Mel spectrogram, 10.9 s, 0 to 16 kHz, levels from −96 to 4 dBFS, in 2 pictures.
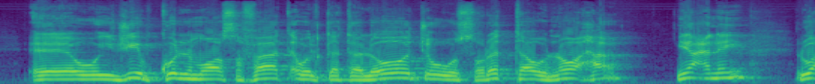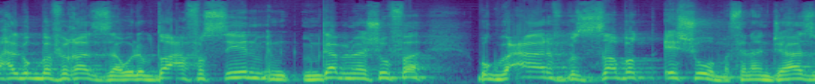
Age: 50-69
